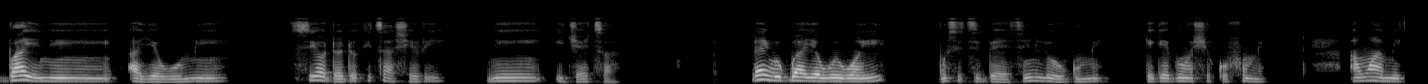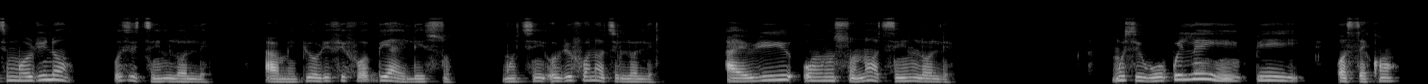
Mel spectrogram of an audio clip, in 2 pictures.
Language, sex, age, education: Yoruba, female, 30-45, tertiary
